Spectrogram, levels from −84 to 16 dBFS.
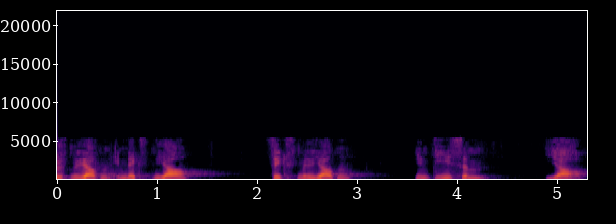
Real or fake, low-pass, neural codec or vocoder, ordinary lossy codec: fake; 5.4 kHz; vocoder, 44.1 kHz, 80 mel bands, Vocos; none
